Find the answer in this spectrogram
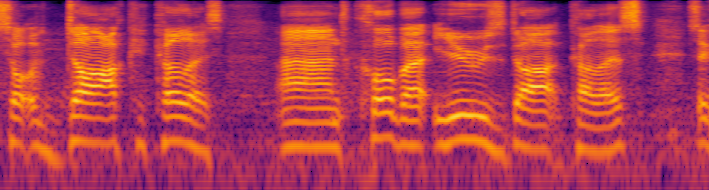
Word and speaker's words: Kabe: This is Kabe, which I've just learned how to pronounce. In Swedish it says Kabe, not Kabe as I've been calling it up, or well, I don't think I ever called it Kabe, but it's Kabe.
